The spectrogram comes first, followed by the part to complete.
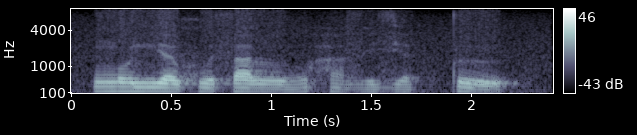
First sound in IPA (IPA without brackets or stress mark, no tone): ŋʷ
